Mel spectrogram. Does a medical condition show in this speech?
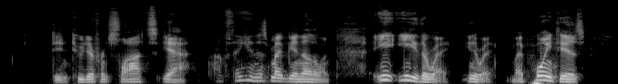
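Yes: cleft lip and palate; large dent in skull at graft site.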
